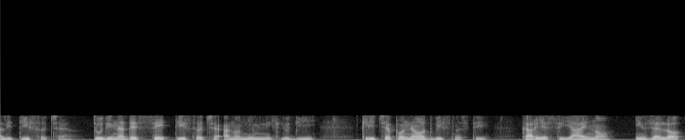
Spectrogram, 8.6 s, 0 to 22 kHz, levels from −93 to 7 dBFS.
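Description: Nothing goes wrong anywhere in this speech recording; it simply carries the usual narrow telephone sound of G.711 coding, with nothing above about 4 kHz coming through.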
